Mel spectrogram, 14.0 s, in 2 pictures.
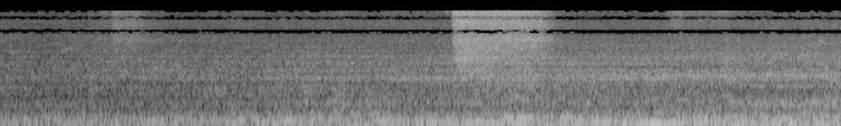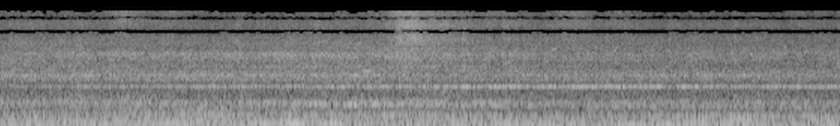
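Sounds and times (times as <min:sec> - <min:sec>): electric train pulling in: 0:00.1 - 0:14.0
air hiss: 0:03.7 - 0:04.7.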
